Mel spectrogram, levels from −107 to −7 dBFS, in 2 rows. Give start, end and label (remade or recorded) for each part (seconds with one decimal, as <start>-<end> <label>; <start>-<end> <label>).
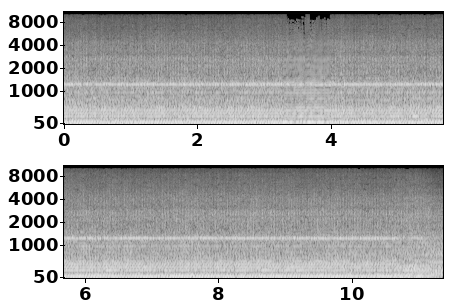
0.0-3.3 recorded; 3.3-4.0 remade; 4.0-11.4 recorded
